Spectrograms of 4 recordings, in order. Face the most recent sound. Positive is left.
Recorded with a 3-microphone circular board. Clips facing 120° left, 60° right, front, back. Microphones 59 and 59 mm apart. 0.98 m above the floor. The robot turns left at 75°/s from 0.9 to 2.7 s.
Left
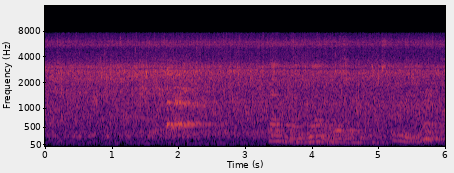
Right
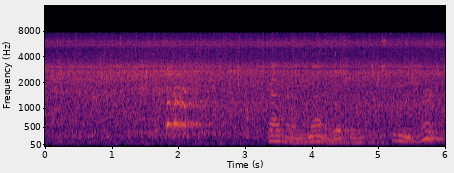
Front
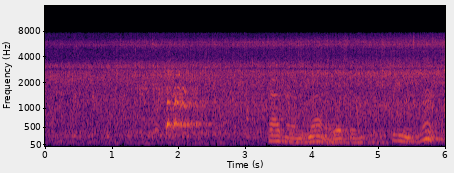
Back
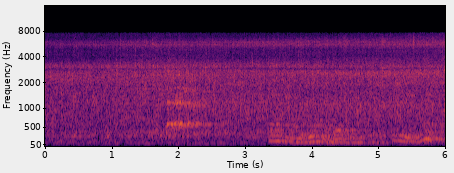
turn(degrees=10)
